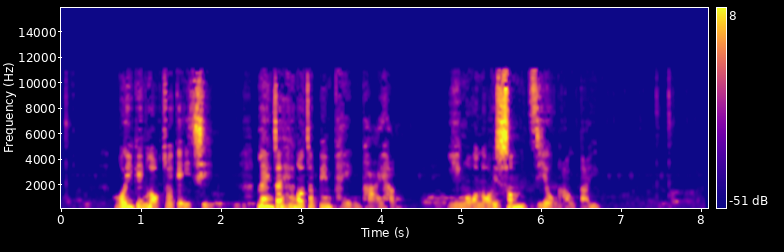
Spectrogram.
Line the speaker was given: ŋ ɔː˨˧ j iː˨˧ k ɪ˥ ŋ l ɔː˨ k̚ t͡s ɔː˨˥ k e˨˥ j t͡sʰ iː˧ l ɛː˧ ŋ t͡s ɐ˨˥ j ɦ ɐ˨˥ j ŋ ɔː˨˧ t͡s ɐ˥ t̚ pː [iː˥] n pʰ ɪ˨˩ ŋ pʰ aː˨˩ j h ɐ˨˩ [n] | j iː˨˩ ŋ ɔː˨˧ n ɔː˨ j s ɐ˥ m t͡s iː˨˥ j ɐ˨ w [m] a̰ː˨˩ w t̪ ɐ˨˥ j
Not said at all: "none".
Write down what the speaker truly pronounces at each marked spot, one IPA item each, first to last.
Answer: iː˥, ŋ, ŋ

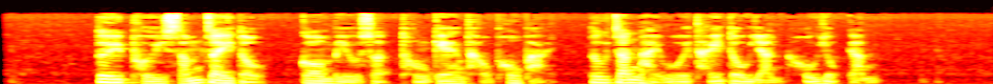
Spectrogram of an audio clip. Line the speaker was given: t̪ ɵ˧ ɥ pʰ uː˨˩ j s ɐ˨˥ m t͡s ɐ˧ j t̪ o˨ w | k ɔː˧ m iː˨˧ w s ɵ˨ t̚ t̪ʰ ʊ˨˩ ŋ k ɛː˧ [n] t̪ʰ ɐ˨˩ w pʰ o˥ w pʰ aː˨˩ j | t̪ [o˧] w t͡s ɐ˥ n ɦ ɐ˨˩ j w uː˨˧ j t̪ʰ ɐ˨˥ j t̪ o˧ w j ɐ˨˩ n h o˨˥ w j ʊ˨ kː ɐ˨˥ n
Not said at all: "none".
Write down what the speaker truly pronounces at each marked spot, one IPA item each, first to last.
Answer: ŋ, o˥

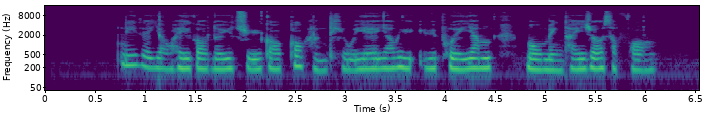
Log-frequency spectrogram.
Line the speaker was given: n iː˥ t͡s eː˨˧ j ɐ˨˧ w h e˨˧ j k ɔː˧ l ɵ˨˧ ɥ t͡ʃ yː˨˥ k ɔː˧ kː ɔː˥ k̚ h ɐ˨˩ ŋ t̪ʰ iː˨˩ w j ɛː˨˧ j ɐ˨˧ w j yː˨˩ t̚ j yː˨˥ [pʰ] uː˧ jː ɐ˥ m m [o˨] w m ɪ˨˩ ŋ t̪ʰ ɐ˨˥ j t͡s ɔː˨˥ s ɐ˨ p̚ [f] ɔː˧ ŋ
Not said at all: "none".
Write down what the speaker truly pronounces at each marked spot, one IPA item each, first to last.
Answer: pʰ, o˨, f

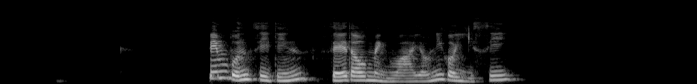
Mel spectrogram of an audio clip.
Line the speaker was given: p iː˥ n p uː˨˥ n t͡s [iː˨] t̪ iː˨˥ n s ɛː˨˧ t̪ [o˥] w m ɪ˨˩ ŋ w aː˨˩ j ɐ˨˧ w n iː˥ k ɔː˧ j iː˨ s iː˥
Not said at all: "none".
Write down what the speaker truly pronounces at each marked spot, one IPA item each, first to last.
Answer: iː˨, o˧

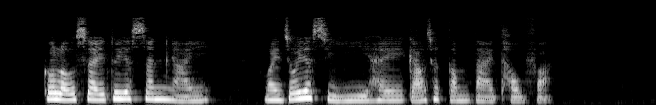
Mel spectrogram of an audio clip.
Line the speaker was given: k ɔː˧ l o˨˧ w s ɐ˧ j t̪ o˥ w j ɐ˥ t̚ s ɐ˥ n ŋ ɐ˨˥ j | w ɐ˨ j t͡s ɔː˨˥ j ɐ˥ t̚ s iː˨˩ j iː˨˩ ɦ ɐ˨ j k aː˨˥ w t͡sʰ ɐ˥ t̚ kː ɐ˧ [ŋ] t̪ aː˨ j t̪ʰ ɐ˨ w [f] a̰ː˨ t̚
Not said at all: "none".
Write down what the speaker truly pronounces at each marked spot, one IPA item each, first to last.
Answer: m, f

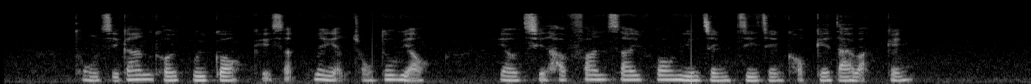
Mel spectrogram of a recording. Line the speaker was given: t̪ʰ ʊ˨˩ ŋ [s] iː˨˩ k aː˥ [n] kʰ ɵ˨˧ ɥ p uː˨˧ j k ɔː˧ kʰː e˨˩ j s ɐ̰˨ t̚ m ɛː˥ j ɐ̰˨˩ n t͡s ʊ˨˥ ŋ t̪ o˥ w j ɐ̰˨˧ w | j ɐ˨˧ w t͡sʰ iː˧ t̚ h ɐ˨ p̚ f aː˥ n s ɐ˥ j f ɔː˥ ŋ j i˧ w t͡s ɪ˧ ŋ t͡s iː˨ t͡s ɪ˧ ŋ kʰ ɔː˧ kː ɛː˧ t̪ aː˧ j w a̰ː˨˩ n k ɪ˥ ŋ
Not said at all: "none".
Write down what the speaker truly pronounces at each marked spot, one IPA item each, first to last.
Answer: s, n

